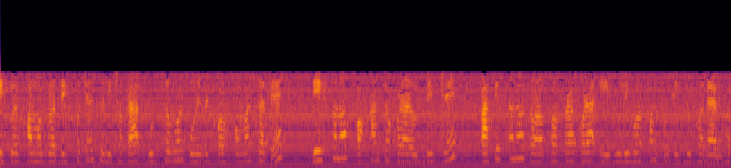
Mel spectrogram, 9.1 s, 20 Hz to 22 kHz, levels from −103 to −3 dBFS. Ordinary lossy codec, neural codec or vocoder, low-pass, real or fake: none; none; 3.6 kHz; real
